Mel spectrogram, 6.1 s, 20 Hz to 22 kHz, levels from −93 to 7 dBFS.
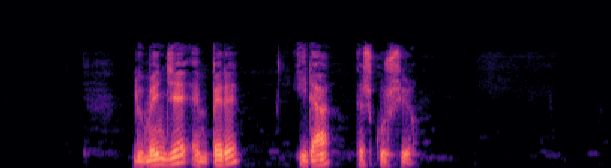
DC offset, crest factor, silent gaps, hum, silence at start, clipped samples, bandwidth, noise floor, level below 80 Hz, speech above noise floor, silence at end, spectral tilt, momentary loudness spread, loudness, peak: under 0.1%; 20 dB; none; none; 1.35 s; under 0.1%; 7.6 kHz; -77 dBFS; -62 dBFS; 58 dB; 2 s; -5 dB/octave; 12 LU; -20 LUFS; -2 dBFS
